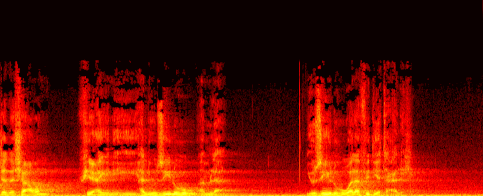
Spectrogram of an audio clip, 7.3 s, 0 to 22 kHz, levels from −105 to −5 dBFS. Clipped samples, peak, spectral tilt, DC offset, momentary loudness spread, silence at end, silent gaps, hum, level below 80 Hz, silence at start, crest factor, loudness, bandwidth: under 0.1%; -14 dBFS; -5.5 dB/octave; under 0.1%; 16 LU; 0 s; none; none; -42 dBFS; 0 s; 16 dB; -31 LUFS; 14 kHz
